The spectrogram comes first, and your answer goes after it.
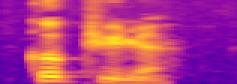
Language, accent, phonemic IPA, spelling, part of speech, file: French, France, /kɔ.pyl/, copule, noun / verb, LL-Q150 (fra)-copule.wav
- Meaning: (noun) copula; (verb) inflection of copuler: 1. first/third-person singular present indicative/subjunctive 2. second-person singular imperative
